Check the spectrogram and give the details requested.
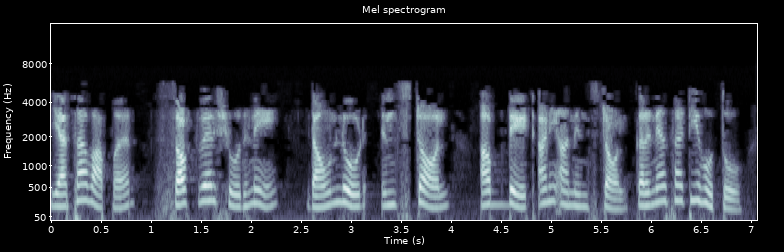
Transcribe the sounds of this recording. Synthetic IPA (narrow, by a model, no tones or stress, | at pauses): jat͡saʋapəɾ | sɔfʈʋeɾɕod̪ʱɳe | ɖaunloɽinsʈɔl | əp̚ɖeʈaɽ̃iʔəninsʈɔlkəɾɳjasaʈʰiːɦot̪o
